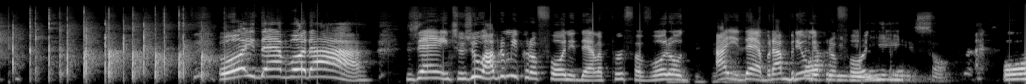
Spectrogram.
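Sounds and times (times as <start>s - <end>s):
people clapping for a guest: 0.0s - 2.8s
speech: 2.2s - 10.2s.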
